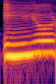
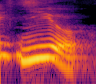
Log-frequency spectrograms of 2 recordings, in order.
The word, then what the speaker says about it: year: देख सकते हैं कि जो ये वर्ड होता है YEAR, इसको हम ईयर नहीं बोलते होते, इसकी करेक्ट जो प्रोनाउंसिएशन है वो होती है ईयर, ईओ, ईयर, या फिर ये भी हो सकती है।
